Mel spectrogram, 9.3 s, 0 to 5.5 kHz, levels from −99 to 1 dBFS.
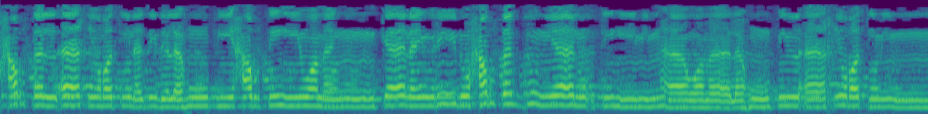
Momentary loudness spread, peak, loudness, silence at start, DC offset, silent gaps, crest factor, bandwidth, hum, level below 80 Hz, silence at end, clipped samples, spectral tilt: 5 LU; -8 dBFS; -24 LUFS; 0 s; under 0.1%; none; 16 dB; 5 kHz; none; -70 dBFS; 0 s; under 0.1%; -7.5 dB/octave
